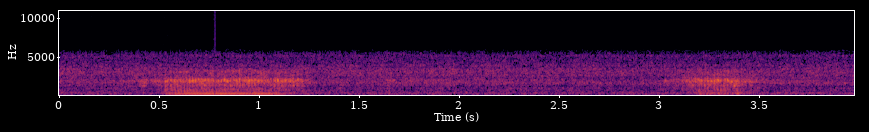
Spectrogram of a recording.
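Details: Woman asleep in pajamas: loud, smooth rattling snores on each in-breath, about every two and a half seconds, over steady background hiss; snoring.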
